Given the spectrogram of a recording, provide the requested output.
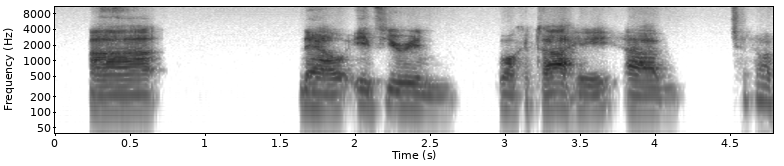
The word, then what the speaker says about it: Waka Kotahi: as council policy uh now if you're in wakatahi um should i pronounce it how do you pronounce it again captain i think it's waka kotahi okay yep that's it uh then yeah the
